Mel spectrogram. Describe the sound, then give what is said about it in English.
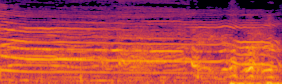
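A voice imitates the piercing scream of a zombie, a sustained, shrill, harmonic-rich cry that holds steady before wavering and breaking into warbling, rising squeals near the end. “Barely in this room right here, suddenly there's this impenetrably piercing scream comes out.”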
